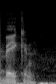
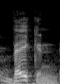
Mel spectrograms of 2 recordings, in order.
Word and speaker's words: Bejcon: I'm talking to Bejcon on Skype, so it's I know it's pronounced Bejcon, right? Yeah, Bejcon. Okay, cool. I wanted to make sure. How would you pronounce it? The food. No, I wasn't there actually, but I figured it would be Bejcon. As in the food.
